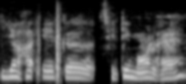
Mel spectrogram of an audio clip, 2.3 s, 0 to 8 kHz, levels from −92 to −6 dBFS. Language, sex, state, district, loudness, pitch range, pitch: Hindi, male, Chhattisgarh, Balrampur, -29 LUFS, 150-180 Hz, 170 Hz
